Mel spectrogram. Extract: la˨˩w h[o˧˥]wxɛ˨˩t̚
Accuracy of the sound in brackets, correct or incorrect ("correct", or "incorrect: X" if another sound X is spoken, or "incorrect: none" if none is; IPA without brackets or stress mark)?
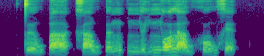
correct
